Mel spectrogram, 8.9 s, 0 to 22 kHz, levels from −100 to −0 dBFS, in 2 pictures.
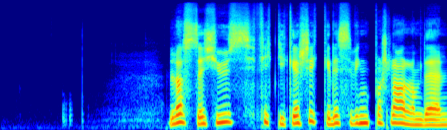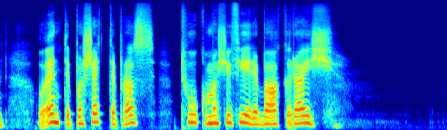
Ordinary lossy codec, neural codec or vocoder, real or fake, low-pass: none; autoencoder, 48 kHz, 128 numbers a frame, DAC-VAE, trained on Japanese speech; fake; 19.8 kHz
